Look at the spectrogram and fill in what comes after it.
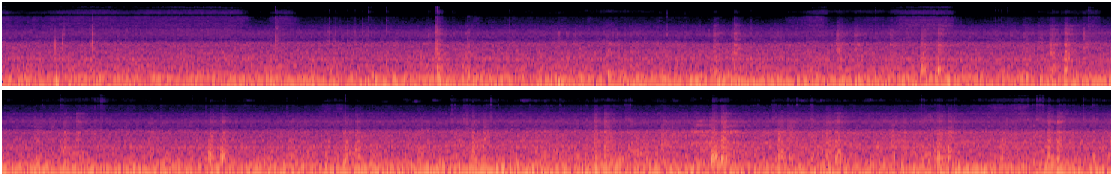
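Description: Kintetsu express train running along the line, heard from inside the front car: a steady low hum of the running train with scattered clicks and knocks from the wheels on the rails and points.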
